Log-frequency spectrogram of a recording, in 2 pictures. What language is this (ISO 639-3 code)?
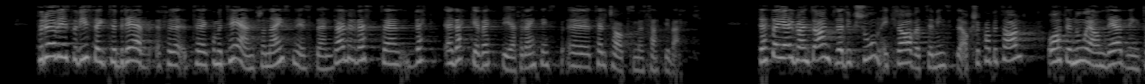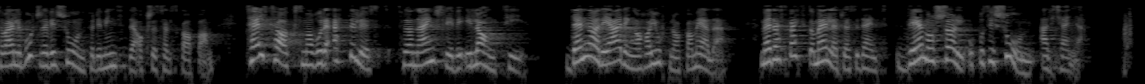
nob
